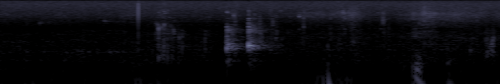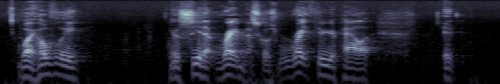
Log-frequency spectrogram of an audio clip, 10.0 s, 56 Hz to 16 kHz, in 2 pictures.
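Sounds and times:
person sipping wine: 1.0s - 5.2s
wet mouth sounds: 1.4s - 5.2s.

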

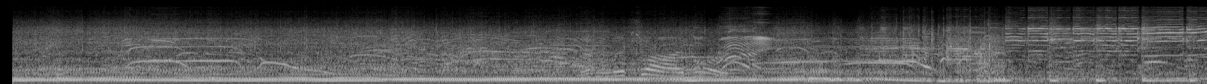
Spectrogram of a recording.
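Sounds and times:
off-road vehicle engine revving: 0.1s - 12.0s
people calling out: 0.5s - 12.0s.

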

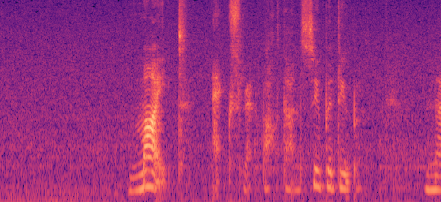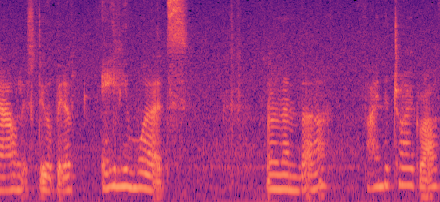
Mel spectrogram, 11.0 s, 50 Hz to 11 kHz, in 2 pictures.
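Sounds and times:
woman whispering: 2.2s - 4.5s, 9.3s - 11.0s.

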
